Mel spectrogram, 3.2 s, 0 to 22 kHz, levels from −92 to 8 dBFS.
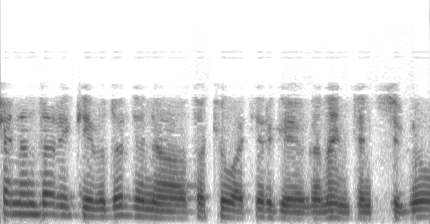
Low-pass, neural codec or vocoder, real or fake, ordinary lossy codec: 14.4 kHz; none; real; AAC, 48 kbps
